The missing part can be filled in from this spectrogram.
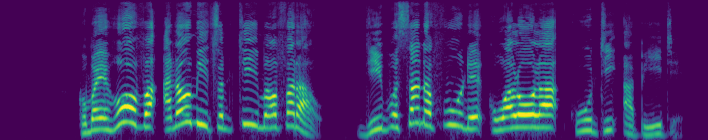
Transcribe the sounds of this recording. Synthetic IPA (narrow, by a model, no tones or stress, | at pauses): kɔmajɛɦɔvaʔanaumit͡sam̩timawafaɾa̰ːɔ̰ | ndip̬ɔsanafunɛkuwalɔlakutiʔapiːtɛ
